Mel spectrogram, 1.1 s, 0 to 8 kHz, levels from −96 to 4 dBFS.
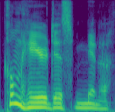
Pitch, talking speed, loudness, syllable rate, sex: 125 Hz, 210 wpm, -15 LUFS, 6.7 syllables/s, male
